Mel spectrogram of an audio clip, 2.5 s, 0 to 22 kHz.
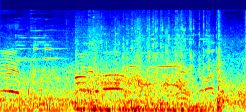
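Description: Pit crew shouting urgently over the low rumble of a Ford GT40 race car's engine as the car pulls into the pit lane.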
